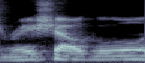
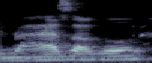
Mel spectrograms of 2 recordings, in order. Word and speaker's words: Ra's al Ghul: It's funny because that also reminds me of Batman, where they pronounce, it's supposed to be pronounced Ra's al Ghul, and they keep pronouncing it Ra's al Ghul.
